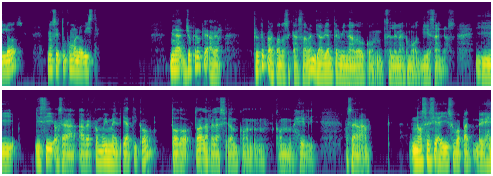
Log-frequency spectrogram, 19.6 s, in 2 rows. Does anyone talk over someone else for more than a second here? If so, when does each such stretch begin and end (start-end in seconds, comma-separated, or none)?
none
